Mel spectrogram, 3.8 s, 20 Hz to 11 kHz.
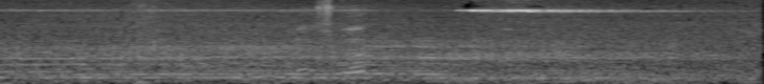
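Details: New Extreme Bull (Begode) Rocket electric unicycle, 13.5 km ridden, previously grinding above 25 km/h; ridden at 25 km/h or more after firmware update Rocket_JN1525001: steady low motor hum under wind and road rush, no grinding. Normal ride at speed.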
